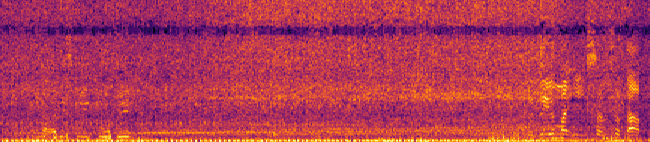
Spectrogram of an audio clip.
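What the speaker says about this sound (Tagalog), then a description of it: "Ayun, umanda yung makina na doon." Pump engine running steadily to drain a flooded cornfield in front of a school in Cabiao, Nueva Ecija after a typhoon, a continuous low rumble with voices talking over it.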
